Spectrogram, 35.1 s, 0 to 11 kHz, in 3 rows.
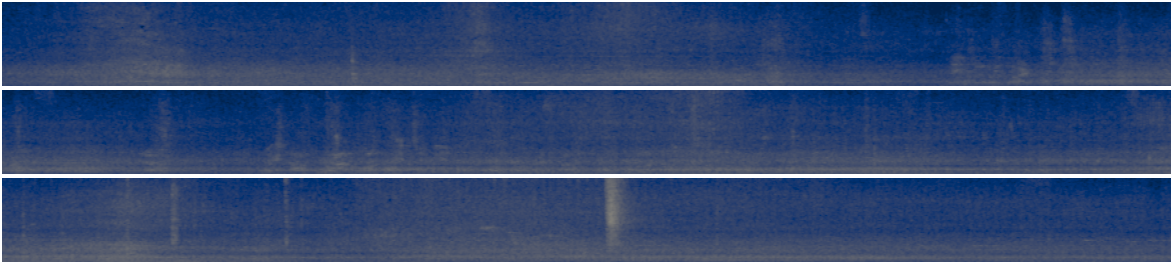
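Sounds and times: car and truck engines: 0.0 - 35.0
short sharp hiss: 29.4 - 29.8.

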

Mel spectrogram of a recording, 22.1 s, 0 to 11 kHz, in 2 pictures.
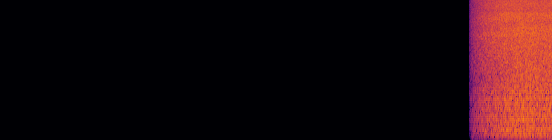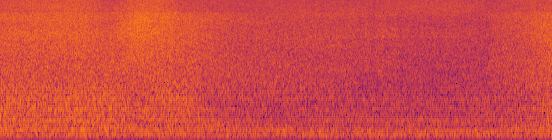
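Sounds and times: brook water rushing over rocks: 9.6 - 22.0.

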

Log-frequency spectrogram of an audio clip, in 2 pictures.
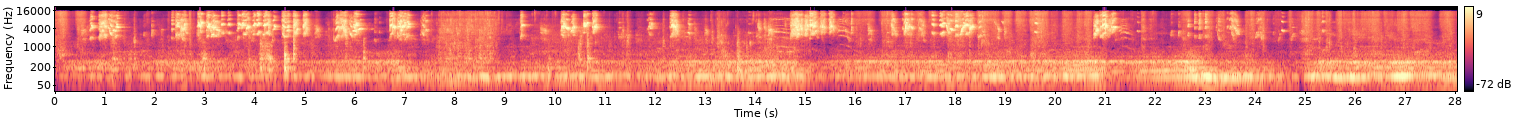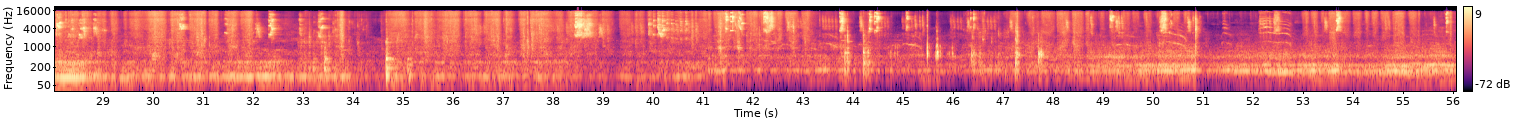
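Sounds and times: low steady hum: 0.0 - 38.2
brush scrubbing concrete: 0.0 - 56.0.

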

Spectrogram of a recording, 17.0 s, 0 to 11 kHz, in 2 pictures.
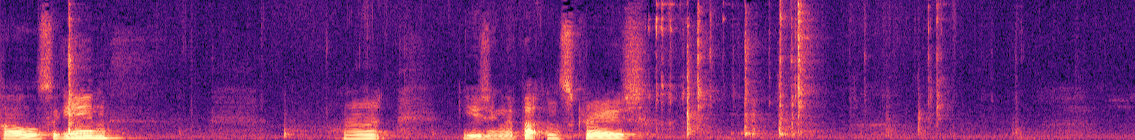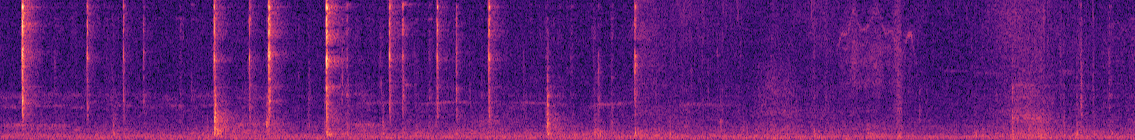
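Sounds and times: faint steady hum: 0.0 - 17.0
small metallic clicks and taps: 4.9 - 7.7, 8.6 - 13.4.

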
